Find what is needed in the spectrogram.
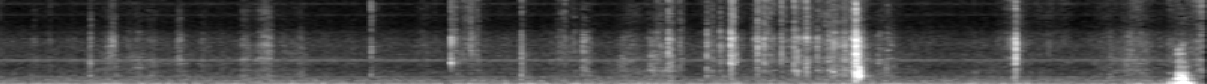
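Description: Fingernails picking at and peeling a paper floral sticker off its backing sheet: faint scattered ticks and crinkles, busier in the second half, with a few sharper clicks.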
